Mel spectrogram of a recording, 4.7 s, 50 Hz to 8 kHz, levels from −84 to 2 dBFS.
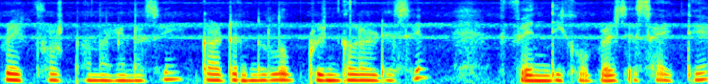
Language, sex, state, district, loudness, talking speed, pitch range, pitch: Nagamese, female, Nagaland, Dimapur, -17 LUFS, 240 wpm, 190-210 Hz, 200 Hz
